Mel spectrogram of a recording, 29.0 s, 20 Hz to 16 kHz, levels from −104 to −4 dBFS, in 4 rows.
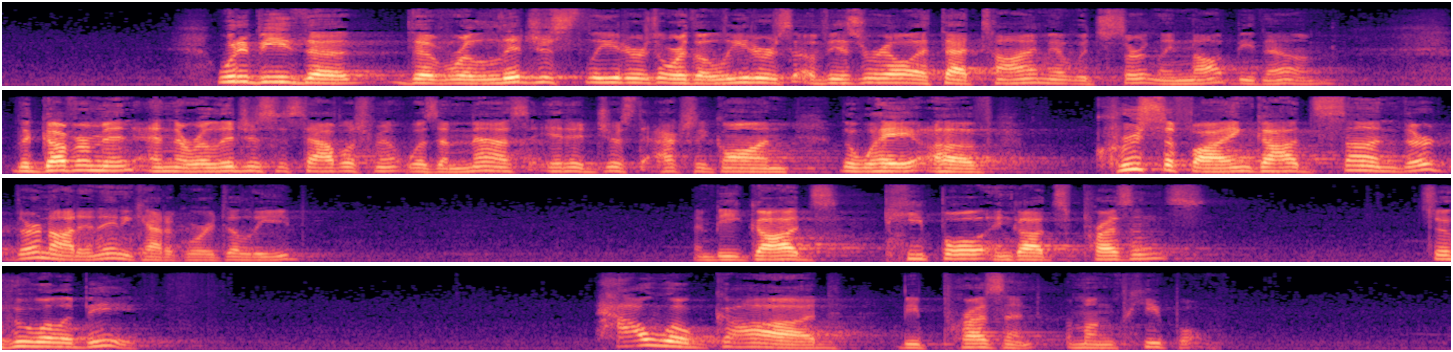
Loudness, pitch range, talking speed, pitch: -20 LUFS, 145-185 Hz, 140 wpm, 165 Hz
